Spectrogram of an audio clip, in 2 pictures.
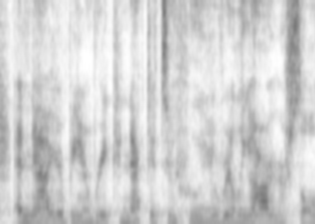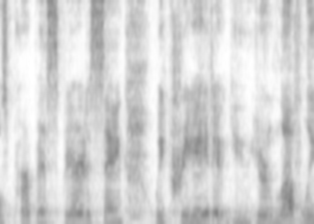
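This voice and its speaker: Fairly quick speech from a woman over noticeable background noise. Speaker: tarot card reader. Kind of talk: tarot reading. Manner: fast; animated.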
